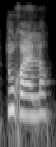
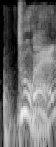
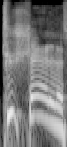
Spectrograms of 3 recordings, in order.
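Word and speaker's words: Tuchel: s'appelle qui s'appelle comme comm comme comme elle tourelle tourelle tourelle bonne réponse de Jean ben bravo et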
